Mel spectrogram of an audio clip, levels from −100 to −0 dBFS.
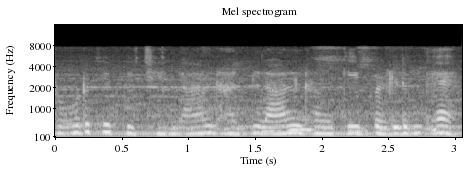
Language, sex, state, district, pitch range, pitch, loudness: Hindi, female, Uttar Pradesh, Lucknow, 200-220 Hz, 210 Hz, -14 LUFS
